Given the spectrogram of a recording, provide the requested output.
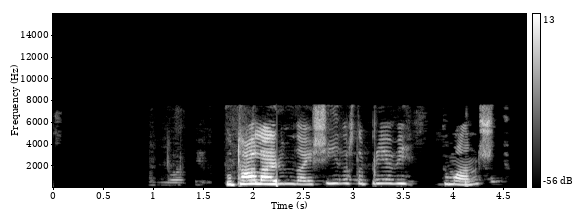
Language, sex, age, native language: Icelandic, male, 12, Icelandic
